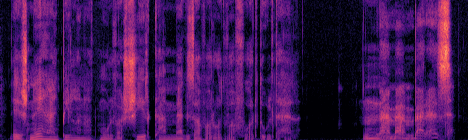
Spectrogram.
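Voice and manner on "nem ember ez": slower muttering under the breath. The creature turns away bewildered and talks to itself; muttered to himself. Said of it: "dörmögte magában".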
